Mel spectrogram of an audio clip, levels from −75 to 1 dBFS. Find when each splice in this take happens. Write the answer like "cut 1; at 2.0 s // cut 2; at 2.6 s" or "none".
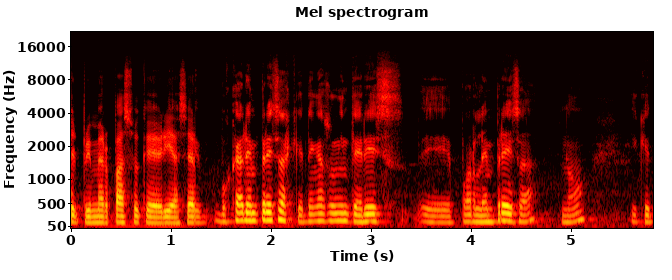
cut 1; at 1.3 s // cut 2; at 2.2 s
